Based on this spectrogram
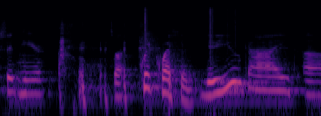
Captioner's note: laugh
